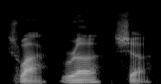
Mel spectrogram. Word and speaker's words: Russia: Russia so with Russia Russia so the correct pronunciation is Russia okay you're saying Russia you're almost saying Lightroom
